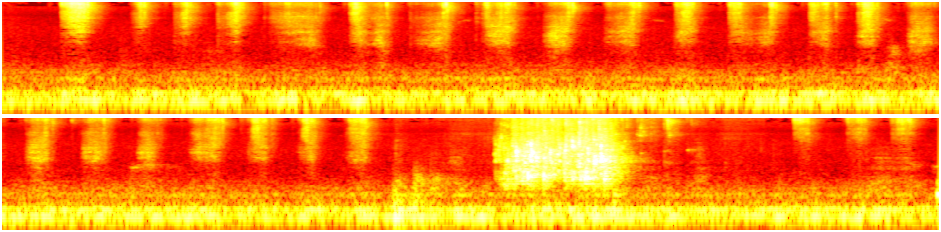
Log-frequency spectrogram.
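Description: Double-edge safety razor with an Astra blade scraping through stubble and lather in short strokes, about two or three a second. About fourteen seconds in, a brief rush of running water lasts about a second.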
